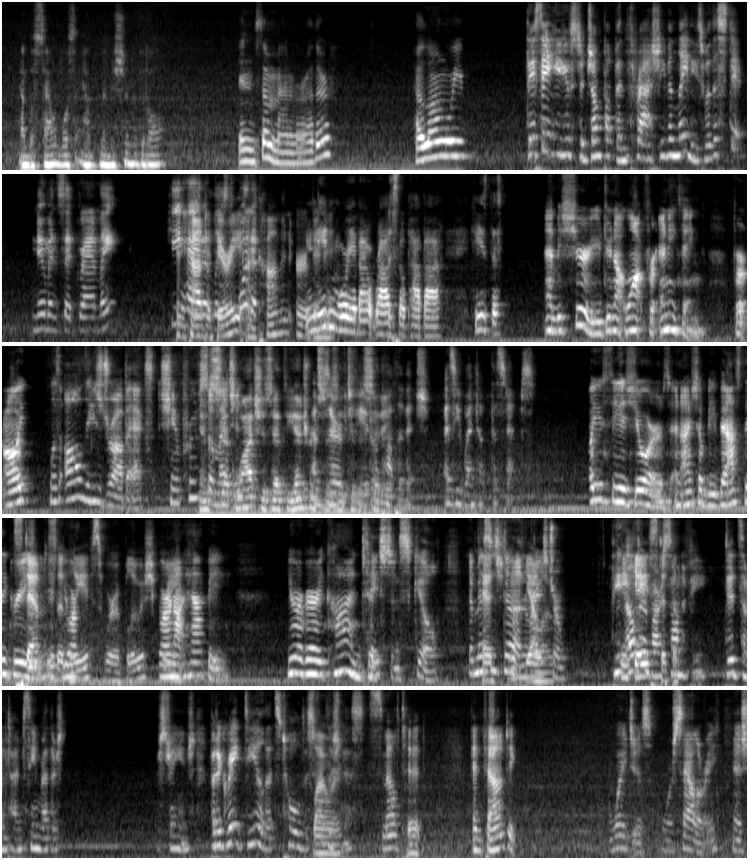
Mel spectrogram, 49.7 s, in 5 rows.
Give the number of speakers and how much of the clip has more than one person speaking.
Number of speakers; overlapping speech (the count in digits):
9, about 18%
